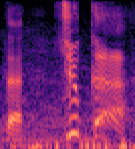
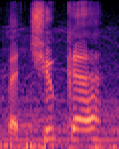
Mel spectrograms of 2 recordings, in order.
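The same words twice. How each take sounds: First: The name is said in an excited, exclaiming way. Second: The name is said in a plain, flat way.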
